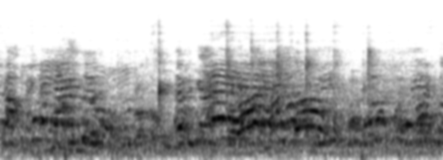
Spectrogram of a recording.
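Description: Many children's voices chattering and calling out over one another, excited and high-pitched, with no clear words, and a few sharp clicks mixed in.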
